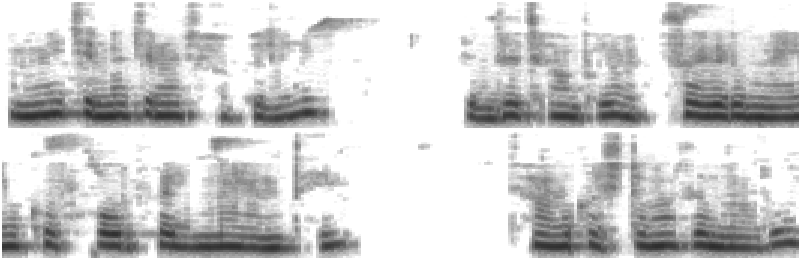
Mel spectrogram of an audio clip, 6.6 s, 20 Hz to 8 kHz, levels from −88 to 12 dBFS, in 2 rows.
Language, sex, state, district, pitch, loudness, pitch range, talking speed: Telugu, female, Telangana, Karimnagar, 225 Hz, -17 LUFS, 215-235 Hz, 160 wpm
